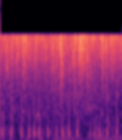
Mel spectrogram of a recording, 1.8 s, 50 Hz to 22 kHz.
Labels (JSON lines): {"label": "biophony, pulse", "recorder": "SoundTrap 500"}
